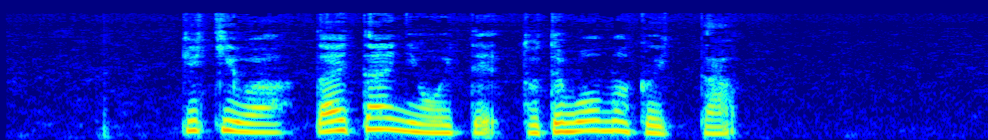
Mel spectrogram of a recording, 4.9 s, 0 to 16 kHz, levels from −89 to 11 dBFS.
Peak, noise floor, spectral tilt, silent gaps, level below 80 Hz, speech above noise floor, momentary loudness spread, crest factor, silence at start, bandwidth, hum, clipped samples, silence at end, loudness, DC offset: -10 dBFS; -68 dBFS; -7 dB/octave; none; -68 dBFS; 44 dB; 10 LU; 18 dB; 0.9 s; 11.5 kHz; none; under 0.1%; 1.25 s; -25 LUFS; under 0.1%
